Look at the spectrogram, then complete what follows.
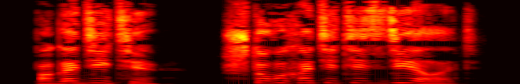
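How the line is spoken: Panicked scream. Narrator (Russian): в панике закричала Яна

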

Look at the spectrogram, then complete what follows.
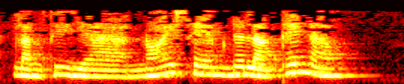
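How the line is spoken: Light probing laugh. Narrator (Vietnamese): Khấu Trọng khẽ cười như muốn thăm dò ý kiến của Từ Tử Lăng, nói

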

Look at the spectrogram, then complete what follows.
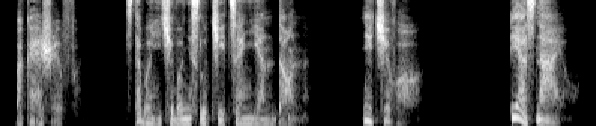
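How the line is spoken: Murmured against her ear. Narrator (Russian): Джейми прижался губами к ее уху, не задумываясь, пробормотал

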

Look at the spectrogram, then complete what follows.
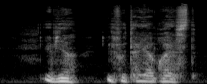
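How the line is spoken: Exclaimed. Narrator (French): s'écria Henri

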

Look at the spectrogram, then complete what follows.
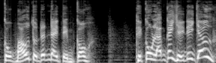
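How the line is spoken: Helpless loud shout. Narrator (Vietnamese): Bất lực, anh hét lớn

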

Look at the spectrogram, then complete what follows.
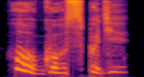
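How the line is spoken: Sighing. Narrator (Russian): вздохнул Яков

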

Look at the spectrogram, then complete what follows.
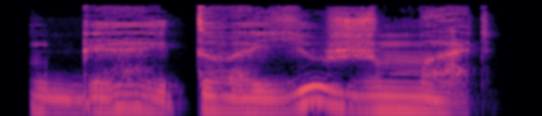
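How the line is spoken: Man muttering. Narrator (Russian): Пробормотал мужчина

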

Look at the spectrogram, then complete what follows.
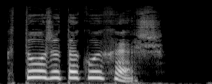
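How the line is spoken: Muttering. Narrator (Russian): пробормотал Арван

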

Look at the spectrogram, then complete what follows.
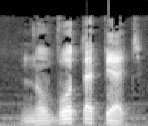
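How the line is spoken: Grumbled. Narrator (Russian): проворчал Вульф

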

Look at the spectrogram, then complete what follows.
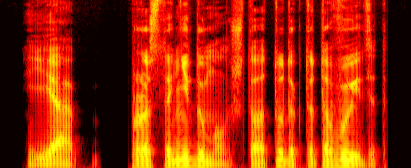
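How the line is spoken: Muffled, defensive. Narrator (Russian): оправдывался писатель-неудачник глухим голосом

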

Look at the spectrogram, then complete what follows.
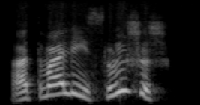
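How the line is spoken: Shouted. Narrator (Russian): крикнула Донна

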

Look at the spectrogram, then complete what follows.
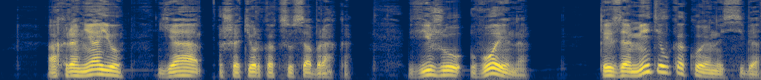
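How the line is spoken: Plain. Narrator (Russian): спросил Джамуха

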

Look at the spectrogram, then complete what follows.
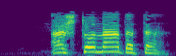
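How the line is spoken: Shout. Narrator (Russian): наконец крикнул хозяин косы

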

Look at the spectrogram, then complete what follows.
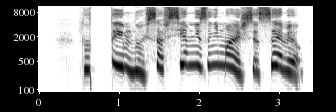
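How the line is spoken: Exclaiming. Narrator (Russian): воскликнула она

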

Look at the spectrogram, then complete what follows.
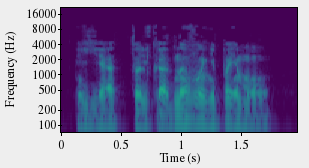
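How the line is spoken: Puzzled mutter. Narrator (Russian): пробормотал Тар

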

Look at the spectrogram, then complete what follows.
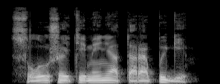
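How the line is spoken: Stern. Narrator (Russian): строго сказал майор

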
